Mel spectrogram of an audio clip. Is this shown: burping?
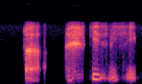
yes

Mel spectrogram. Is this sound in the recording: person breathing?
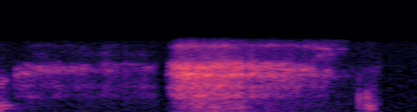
yes

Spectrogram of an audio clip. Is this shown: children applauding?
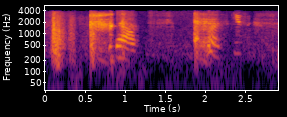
no

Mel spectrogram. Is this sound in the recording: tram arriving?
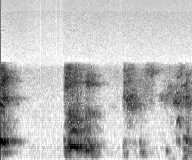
no

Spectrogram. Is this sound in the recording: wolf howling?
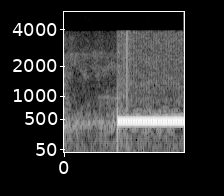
no

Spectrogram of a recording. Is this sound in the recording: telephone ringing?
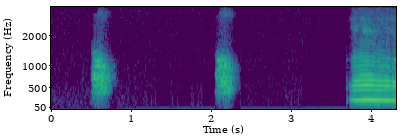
no

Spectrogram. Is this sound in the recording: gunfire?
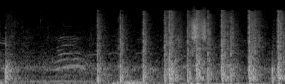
yes

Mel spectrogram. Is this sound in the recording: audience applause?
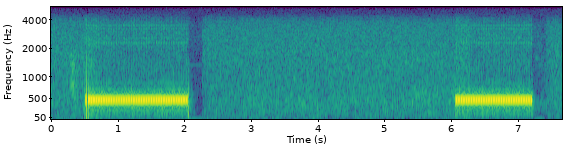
no

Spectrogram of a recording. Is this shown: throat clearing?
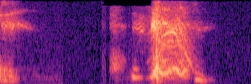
yes

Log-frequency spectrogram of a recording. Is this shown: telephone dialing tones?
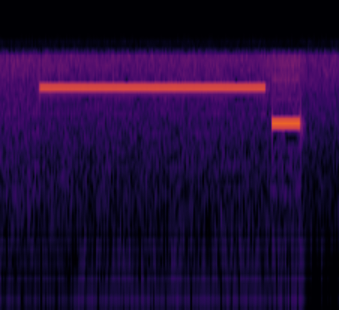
yes

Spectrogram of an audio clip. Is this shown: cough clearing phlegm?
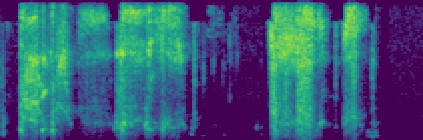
yes

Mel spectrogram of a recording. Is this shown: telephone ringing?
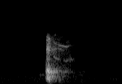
no

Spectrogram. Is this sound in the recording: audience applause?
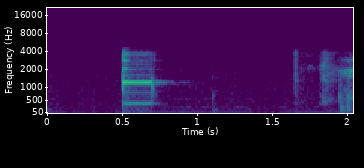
no

